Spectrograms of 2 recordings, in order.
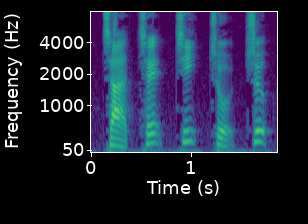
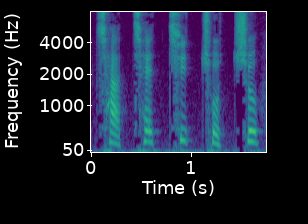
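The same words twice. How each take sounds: First: "차체치초추" slow, higher, halfway between tense and aspirated. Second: "차체치초추" with airy puffs on every ch; overly aspirated CH. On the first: Teacher leading repeat after explanation, in-between CH. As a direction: say each syllable of "차체치초추" with only a little air. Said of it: "약간 된 소리와". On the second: Teacher warning against only this sound, overly aspirated CH. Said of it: "이렇게만 발음하시면 안 좋고요". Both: Shown as a demonstration.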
